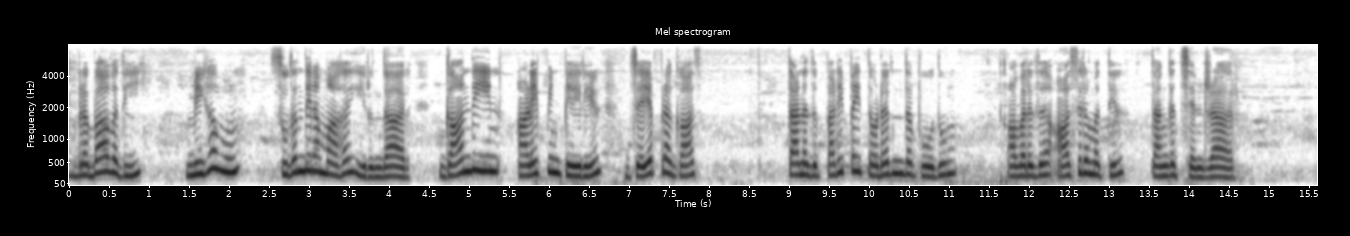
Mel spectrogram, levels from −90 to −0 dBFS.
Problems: constant background noise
